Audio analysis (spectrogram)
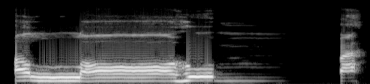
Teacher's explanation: বলতে হবে কারণ আল্লাহ শব্দের আগের হরফে জবর অথবা পেশ হইলে এই লামকে ল অর্থাৎ মোটা করিয়া পড়িতে হয়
